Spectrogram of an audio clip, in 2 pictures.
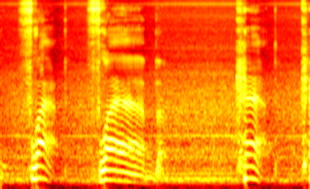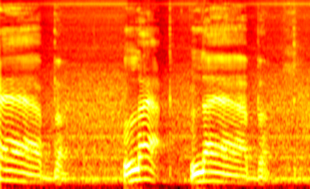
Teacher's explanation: the B is a voiced consonant which means the vowel which precedes it should be longer in its duration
